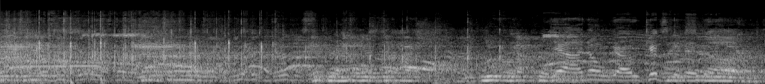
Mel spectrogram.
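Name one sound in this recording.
A crowd chatters and shouts in a large echoing gym.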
